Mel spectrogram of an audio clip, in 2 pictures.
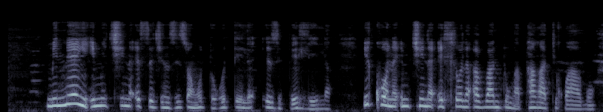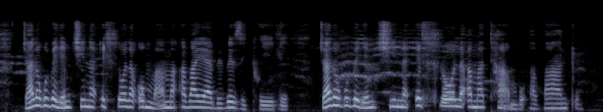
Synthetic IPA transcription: mineŋiʔimit͡ʃʼinaʔɛsɛt͡ʃʼend͡zʱiswaŋɔd̥ʱɔɣɔtʼɛlaezib̥ʱɛɮɛːla | ikʰɔnaʔim̩t͡ʃʼinaʔɛɬɔlaʔaβantʼuŋa̰pʰaɣatʰiɣwaːβɔnd͡ʒʱalɔɣuβɛlem̩t͡ʃʼinaʔɛɬɔlaʔɔma̰maʔaβajaβɛβezitʰwɛːlɛ | nd͡ʒʱalɔɣuβɛlem̩t͡ʃʼinaʔɛɬɔla̰ʔamatʰa̰mbʱuʔaβaːntʼu

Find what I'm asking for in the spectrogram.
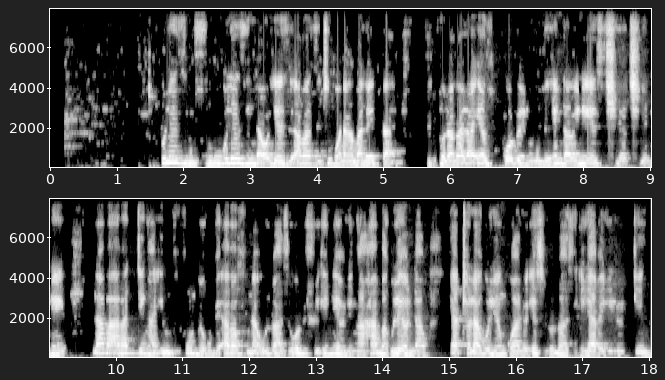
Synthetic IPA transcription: ɣulezinsuɣuɣulezindʱawɔlezia̰βazitʰiβɔnaŋamalajd̥ʱari | zitʰɔlaɣalaʔeziɣɔlweniɣumbʱɛʔɛndʱaweniezit͡ʃʼijat͡ʃʼijɛnɛjɔlaβa̰ʔa̰βad̥ʱiŋaʔiɱfundʱɔɣumbʱɛʔaβafuna̰ʔulwazio̰luɬuɣɛnɛjɔliŋahambʱaɣulɛjɔndʱawɔ | ja̰tʰɔlaɣulɛŋwalɔʔezilɔlwaziʔɛlijaβɛlilud̥ʱeːŋi

